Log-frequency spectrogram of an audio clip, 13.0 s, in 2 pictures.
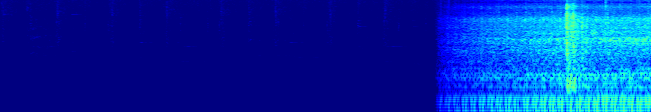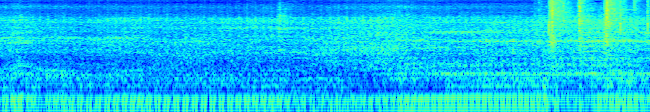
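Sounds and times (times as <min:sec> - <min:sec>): motorcycle engine rumbling: 0:04.4 - 0:13.0.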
